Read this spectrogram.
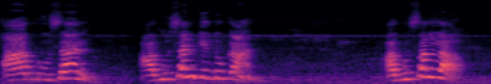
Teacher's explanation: आभूषण जब हम बोलते हैं तो इसमें भू बोलने में जोर पड़ता है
